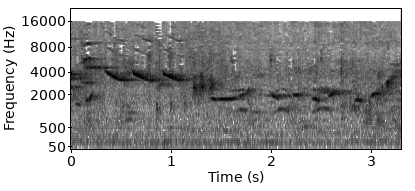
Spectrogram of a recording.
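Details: White-rumped shama (Copsychus malabaricus) singing: high thin downslurred whistles at first, then lower clear whistled notes spaced through the phrase, over a steady low hum.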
